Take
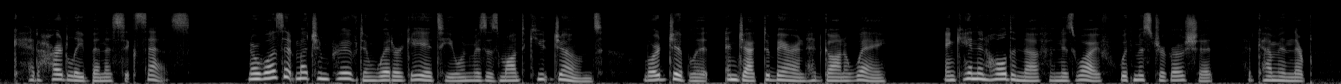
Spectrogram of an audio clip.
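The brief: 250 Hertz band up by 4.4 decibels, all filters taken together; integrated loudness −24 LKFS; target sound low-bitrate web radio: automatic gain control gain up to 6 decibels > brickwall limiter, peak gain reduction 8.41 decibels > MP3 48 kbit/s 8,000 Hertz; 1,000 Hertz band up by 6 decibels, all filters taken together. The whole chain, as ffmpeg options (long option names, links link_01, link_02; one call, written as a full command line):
ffmpeg -i in.wav -af "equalizer=frequency=250:width_type=o:gain=5,equalizer=frequency=1000:width_type=o:gain=7.5,dynaudnorm=maxgain=6dB,alimiter=limit=-17dB:level=0:latency=1,volume=5dB" -ar 8000 -c:a libmp3lame -b:a 48k out.mp3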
